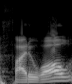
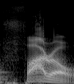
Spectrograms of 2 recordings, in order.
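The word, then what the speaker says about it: firewall: um farrow não é far All não é Farel é um farrow farrow que que é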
